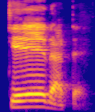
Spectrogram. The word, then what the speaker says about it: quédate: Porque el acento es en la E. ¿Sí? – El A, E. Sí, no, pero es que tú pronuncias quédate. Es quédate. – Ok, quédate. – Con E, no con E.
